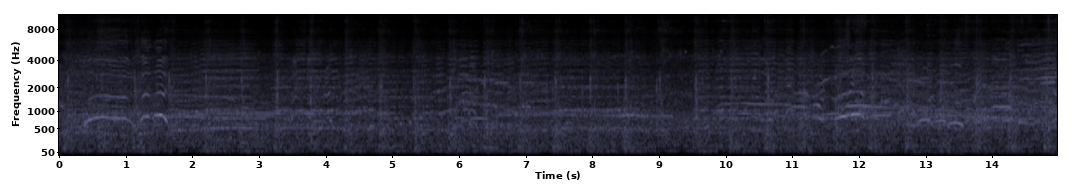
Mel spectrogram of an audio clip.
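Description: Large stadium crowd cheering: a steady din of many voices with scattered individual shouts rising out of it.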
